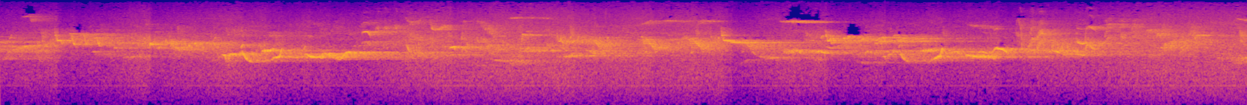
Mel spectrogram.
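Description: Many birds calling and singing at once, a dense chorus of overlapping chirps and short whistling glides.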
